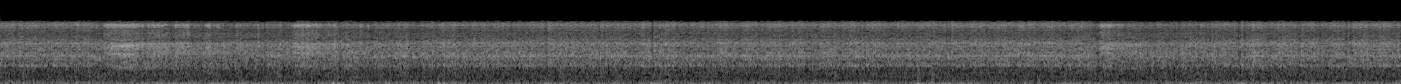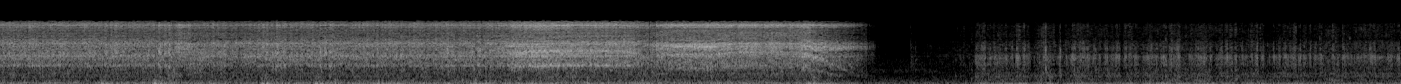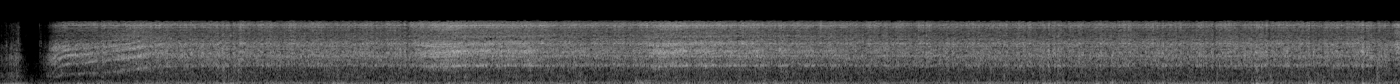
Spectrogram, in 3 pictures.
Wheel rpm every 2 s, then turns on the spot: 230, 230, 230, 230, 230, 230, 230, 230, 230, 230, 210, 10, 20, 10, 150, 230, 230, 230, 230, 230, 230.
24-28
